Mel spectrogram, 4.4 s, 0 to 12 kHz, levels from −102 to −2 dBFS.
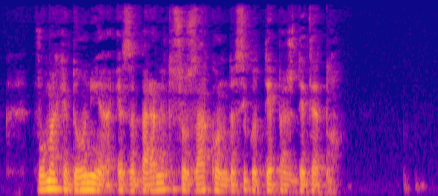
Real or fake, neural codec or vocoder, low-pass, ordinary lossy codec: fake; vocoder, 44.1 kHz, 128 mel bands every 512 samples, BigVGAN v2; 10.8 kHz; MP3, 96 kbps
